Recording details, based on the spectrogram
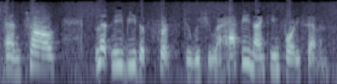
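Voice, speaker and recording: An actress playing a gentle, friendly, coaxing nurse in a 1940s radio drama. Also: female voice, medium pitch, expressive, fairly quick, lightly acted. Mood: warm, coaxing. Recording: noisy, tinny old radio recording.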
